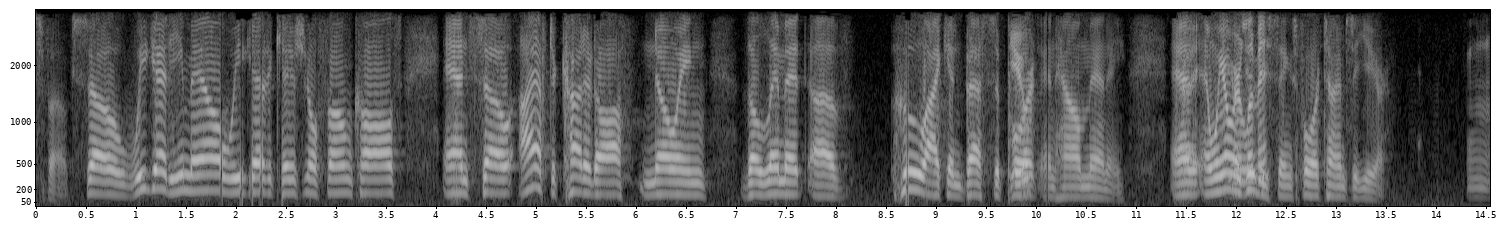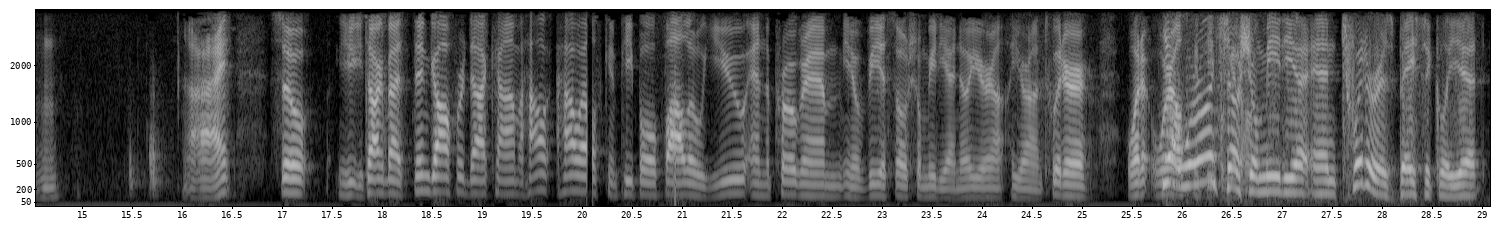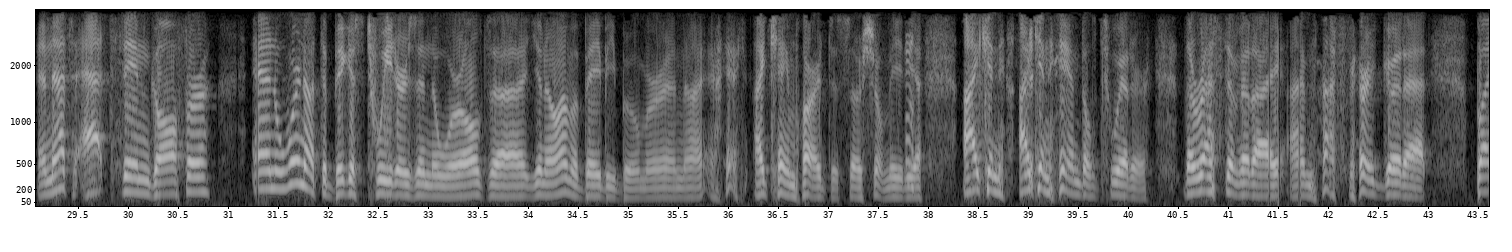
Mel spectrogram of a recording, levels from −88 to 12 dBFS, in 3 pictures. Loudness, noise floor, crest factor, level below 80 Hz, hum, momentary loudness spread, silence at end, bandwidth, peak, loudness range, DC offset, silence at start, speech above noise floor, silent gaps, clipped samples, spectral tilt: -22 LUFS; -64 dBFS; 20 dB; -64 dBFS; none; 11 LU; 0 s; 4 kHz; -4 dBFS; 5 LU; under 0.1%; 0 s; 41 dB; none; under 0.1%; -8.5 dB/octave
